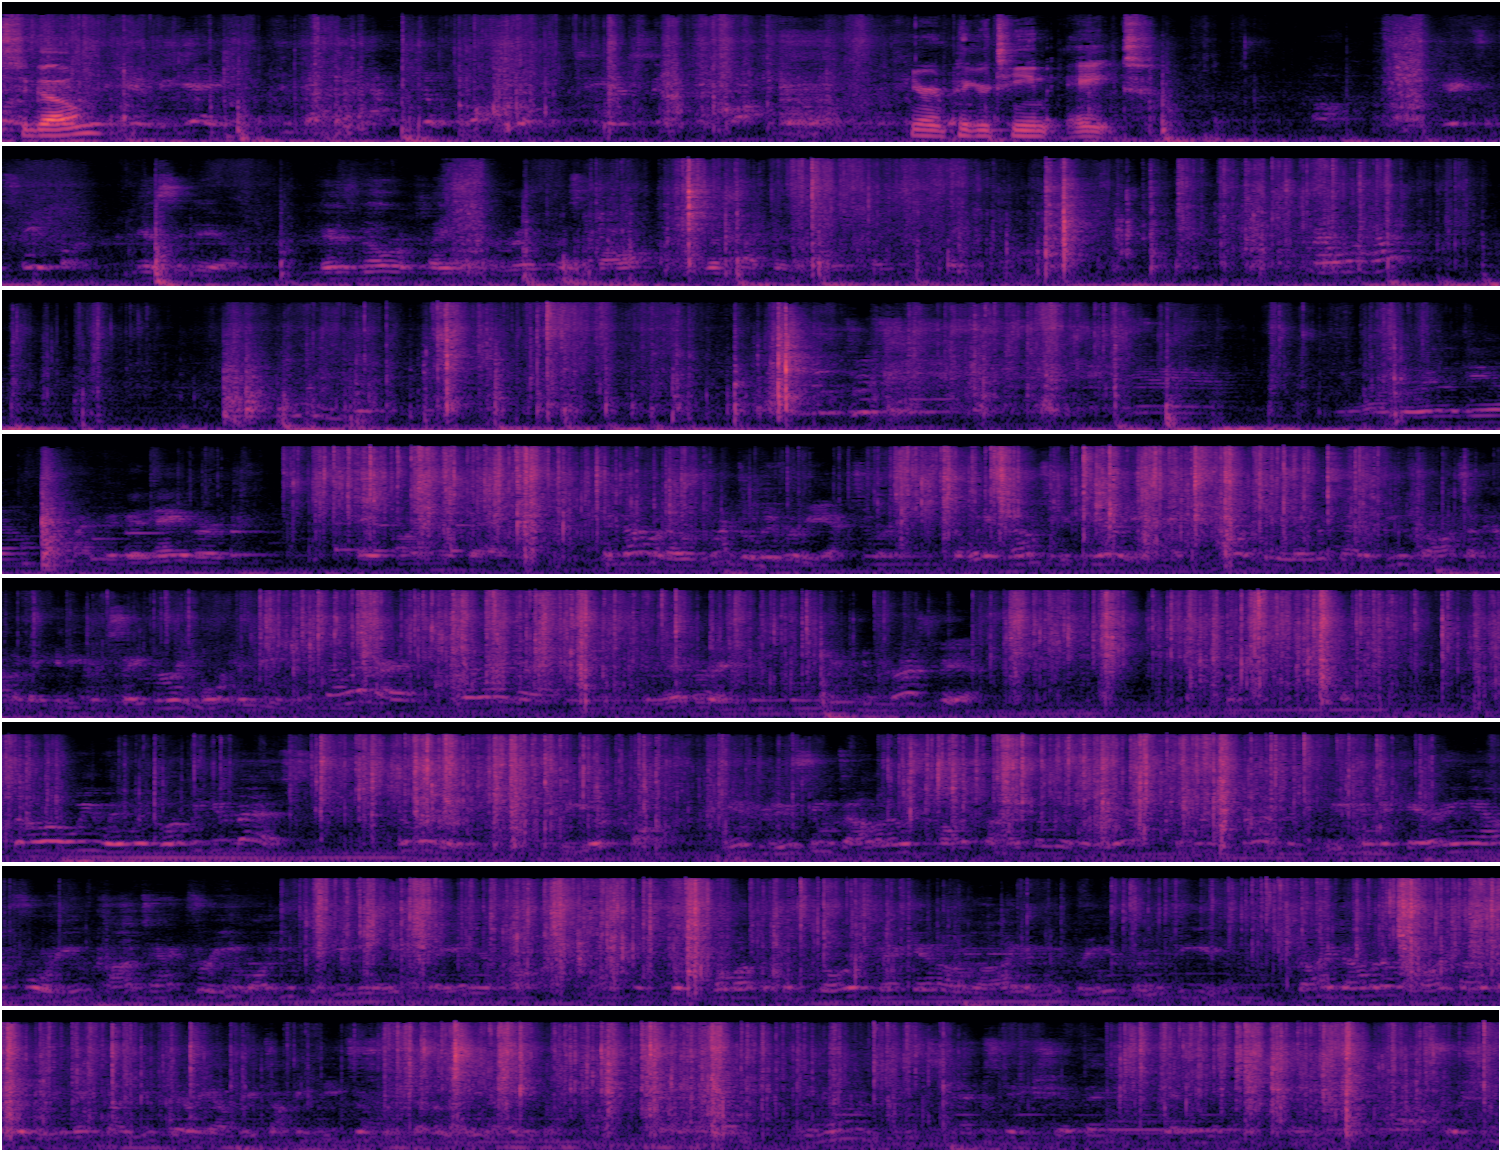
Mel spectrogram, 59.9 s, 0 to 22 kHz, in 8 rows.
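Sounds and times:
plastic wrapping crinkling and tearing: 0:00.0 - 0:05.2, 0:09.7 - 0:22.2, 0:23.2 - 0:45.3, 0:46.0 - 0:59.9
foil packs tearing open: 0:10.4 - 0:15.6, 0:16.4 - 0:20.9, 0:23.9 - 0:44.7, 0:46.4 - 0:59.9.

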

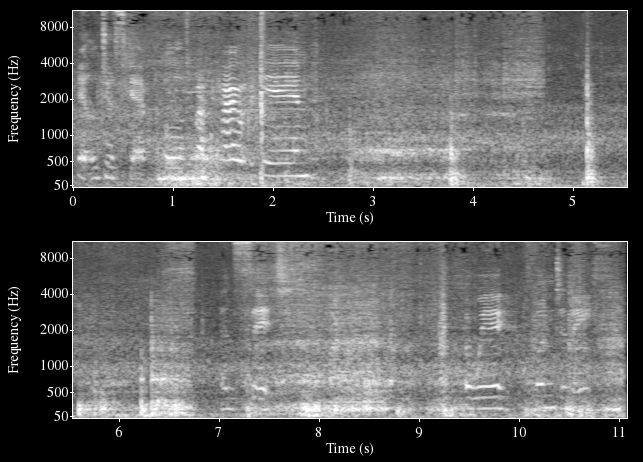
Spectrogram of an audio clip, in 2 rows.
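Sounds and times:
wood scraping on floor: 0:00.6 - 0:11.0.

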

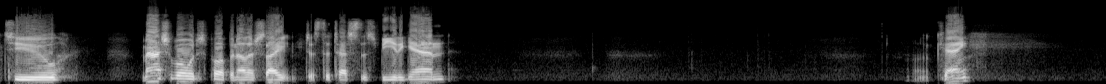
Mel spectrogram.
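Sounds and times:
soft breathing through nose: 0:01.0 - 0:01.4, 0:05.2 - 0:06.8, 0:08.1 - 0:09.0, 0:09.7 - 0:10.7.

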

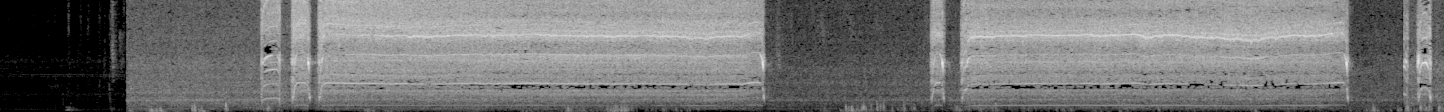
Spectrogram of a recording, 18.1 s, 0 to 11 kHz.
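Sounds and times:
drill boring into wood: 0:03.2 - 0:09.6, 0:11.6 - 0:18.0.

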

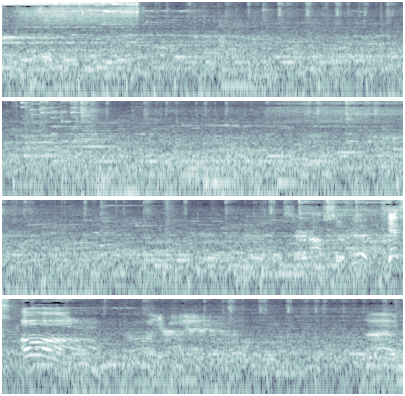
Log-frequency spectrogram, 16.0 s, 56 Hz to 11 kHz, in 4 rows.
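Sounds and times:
casino room noise: 0:00.0 - 0:16.0
slot machine jingle: 0:00.0 - 0:16.0.

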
